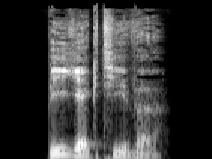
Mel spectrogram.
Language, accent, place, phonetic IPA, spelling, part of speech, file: German, Germany, Berlin, [ˈbiːjɛktiːvə], bijektive, adjective, De-bijektive.ogg
- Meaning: inflection of bijektiv: 1. strong/mixed nominative/accusative feminine singular 2. strong nominative/accusative plural 3. weak nominative all-gender singular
